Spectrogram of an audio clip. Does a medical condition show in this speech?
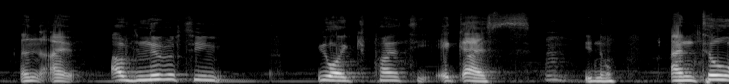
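Yes: spastic cerebral palsy.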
